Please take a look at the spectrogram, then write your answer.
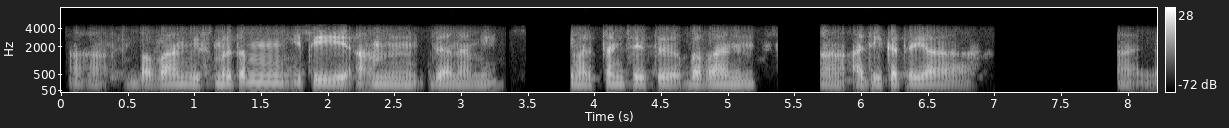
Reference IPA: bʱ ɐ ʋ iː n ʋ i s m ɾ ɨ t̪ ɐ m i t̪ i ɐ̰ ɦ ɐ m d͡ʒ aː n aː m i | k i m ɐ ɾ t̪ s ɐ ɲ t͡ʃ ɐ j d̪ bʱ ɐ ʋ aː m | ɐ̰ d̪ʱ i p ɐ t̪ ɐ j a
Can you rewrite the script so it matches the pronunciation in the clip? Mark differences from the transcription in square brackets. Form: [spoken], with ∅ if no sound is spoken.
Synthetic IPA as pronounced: bʱ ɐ ʋ [aː] n ʋ i s m ɾ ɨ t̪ ɐ m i t̪ i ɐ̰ ɦ ɐ m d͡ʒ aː n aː m i | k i m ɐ ɾ t̪ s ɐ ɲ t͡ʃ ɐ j [t̪] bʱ ɐ ʋ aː [n] | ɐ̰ d̪ʱ i [k] ɐ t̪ ɐ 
